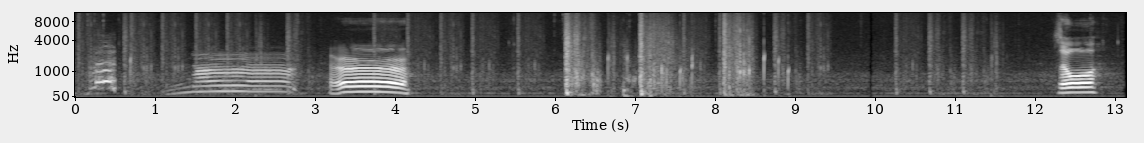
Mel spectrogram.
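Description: Cows mooing in the Minecraft video game, several long drawn-out moos spread among the clicks and thuds of gameplay, with a final moo near the end and no talking over them.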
